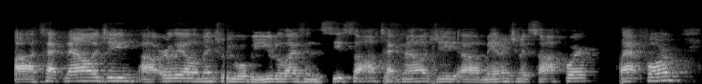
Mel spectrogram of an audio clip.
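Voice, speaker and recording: Amid audible room echo, a man with a fairly high pitch talks with hardly any pauses and fairly even intonation. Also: fairly quick pace. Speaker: school district administrator. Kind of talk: virtual town hall presentation. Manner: hesitant, many fillers.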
